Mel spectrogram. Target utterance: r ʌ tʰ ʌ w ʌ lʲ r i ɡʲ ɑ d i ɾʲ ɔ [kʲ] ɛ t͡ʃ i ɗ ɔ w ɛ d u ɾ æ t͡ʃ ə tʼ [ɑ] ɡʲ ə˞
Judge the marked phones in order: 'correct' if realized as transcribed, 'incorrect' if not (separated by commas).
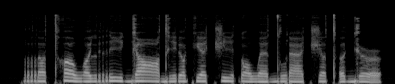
correct, incorrect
